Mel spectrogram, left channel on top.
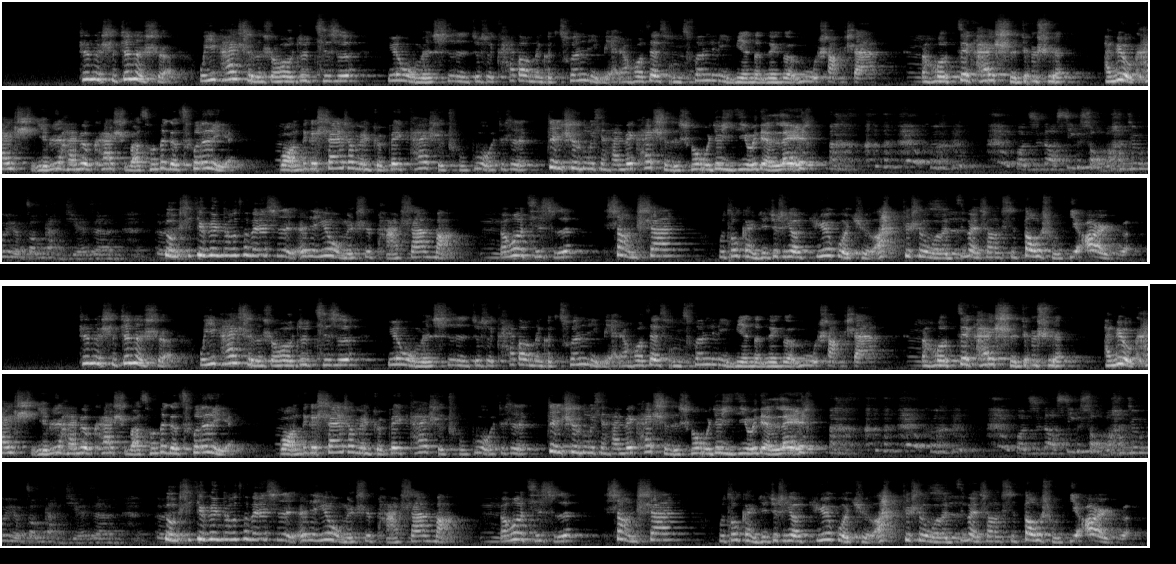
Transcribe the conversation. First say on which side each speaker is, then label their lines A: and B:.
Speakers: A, in the centre; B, on the right (about 75°).
A: 真的是，真的是，我一开始的时候就其实，
B: <laughs> 嗯
A: 因为我们是就是开到那个村里面，然后再从村里面的那个路上山，
B: 嗯嗯
A: 然后最开始就是还没有开始，也不是还没有开始吧，从那个村里往那个山上面准备开始徒步，
B: 嗯。
A: 就是正式路线还没开始的时候，我就已经有点累了，
B: <laughs> 我知道新手嘛，就会有这种感觉，这样对，
A: 走十几分钟，特别是而且因为我们是爬山嘛，
B: 嗯嗯，
A: 然后其实上山我都感觉就是要撅过去了，<laughs> 就是我基本上是倒数第二个。
B: 是，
